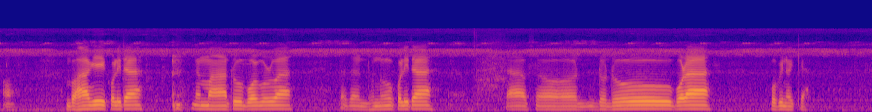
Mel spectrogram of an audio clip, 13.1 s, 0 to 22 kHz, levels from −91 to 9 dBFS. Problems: none marked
